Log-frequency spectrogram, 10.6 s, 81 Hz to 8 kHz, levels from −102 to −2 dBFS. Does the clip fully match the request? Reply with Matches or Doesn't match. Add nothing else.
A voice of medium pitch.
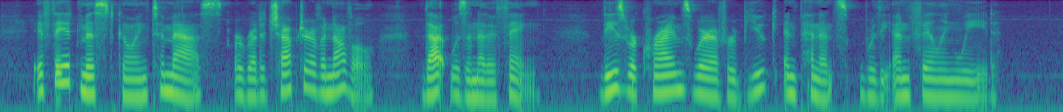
Matches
